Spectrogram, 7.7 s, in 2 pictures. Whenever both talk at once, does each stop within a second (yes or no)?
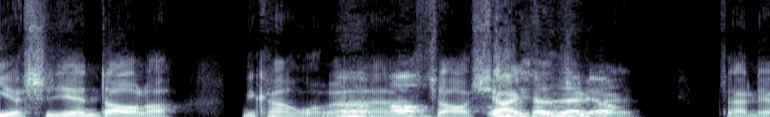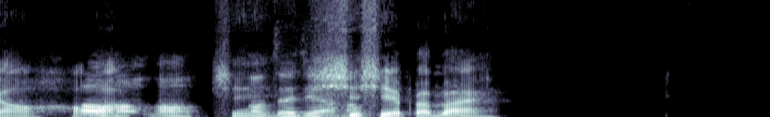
no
